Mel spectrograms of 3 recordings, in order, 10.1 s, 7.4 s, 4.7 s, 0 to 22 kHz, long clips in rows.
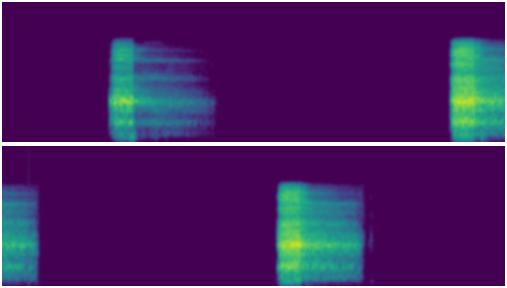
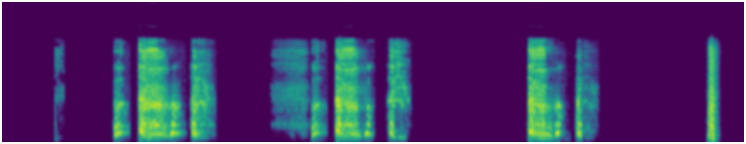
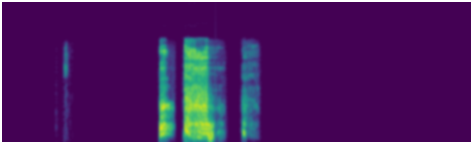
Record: {"exhalation_length": "10.1 s", "exhalation_amplitude": 25091, "exhalation_signal_mean_std_ratio": 0.25, "three_cough_length": "7.4 s", "three_cough_amplitude": 29778, "three_cough_signal_mean_std_ratio": 0.34, "cough_length": "4.7 s", "cough_amplitude": 29123, "cough_signal_mean_std_ratio": 0.23, "survey_phase": "beta (2021-08-13 to 2022-03-07)", "age": "18-44", "gender": "Male", "wearing_mask": "No", "symptom_none": true, "smoker_status": "Never smoked", "respiratory_condition_asthma": false, "respiratory_condition_other": false, "recruitment_source": "Test and Trace", "submission_delay": "2 days", "covid_test_result": "Negative", "covid_test_method": "RT-qPCR"}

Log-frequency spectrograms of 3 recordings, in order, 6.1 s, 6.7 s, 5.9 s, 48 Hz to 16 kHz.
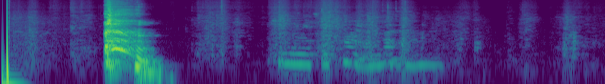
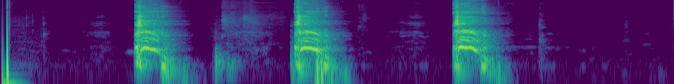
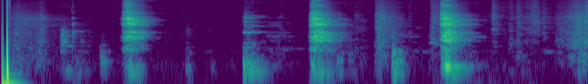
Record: {"cough_length": "6.1 s", "cough_amplitude": 32768, "cough_signal_mean_std_ratio": 0.24, "three_cough_length": "6.7 s", "three_cough_amplitude": 27101, "three_cough_signal_mean_std_ratio": 0.33, "exhalation_length": "5.9 s", "exhalation_amplitude": 25555, "exhalation_signal_mean_std_ratio": 0.28, "survey_phase": "alpha (2021-03-01 to 2021-08-12)", "age": "45-64", "gender": "Male", "wearing_mask": "No", "symptom_none": true, "smoker_status": "Never smoked", "respiratory_condition_asthma": false, "respiratory_condition_other": false, "recruitment_source": "REACT", "submission_delay": "1 day", "covid_test_result": "Negative", "covid_test_method": "RT-qPCR"}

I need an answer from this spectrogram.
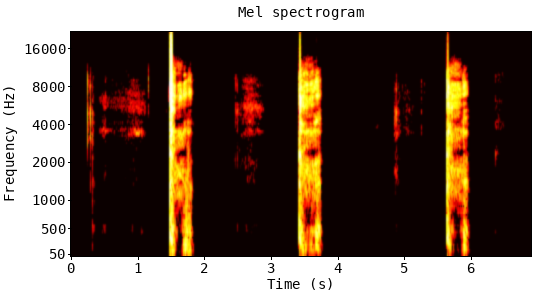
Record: {"three_cough_length": "6.9 s", "three_cough_amplitude": 32768, "three_cough_signal_mean_std_ratio": 0.24, "survey_phase": "beta (2021-08-13 to 2022-03-07)", "age": "18-44", "gender": "Male", "wearing_mask": "No", "symptom_cough_any": true, "symptom_runny_or_blocked_nose": true, "symptom_sore_throat": true, "symptom_diarrhoea": true, "symptom_headache": true, "symptom_onset": "3 days", "smoker_status": "Ex-smoker", "respiratory_condition_asthma": false, "respiratory_condition_other": false, "recruitment_source": "Test and Trace", "submission_delay": "1 day", "covid_test_result": "Positive", "covid_test_method": "RT-qPCR", "covid_ct_value": 18.5, "covid_ct_gene": "N gene"}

